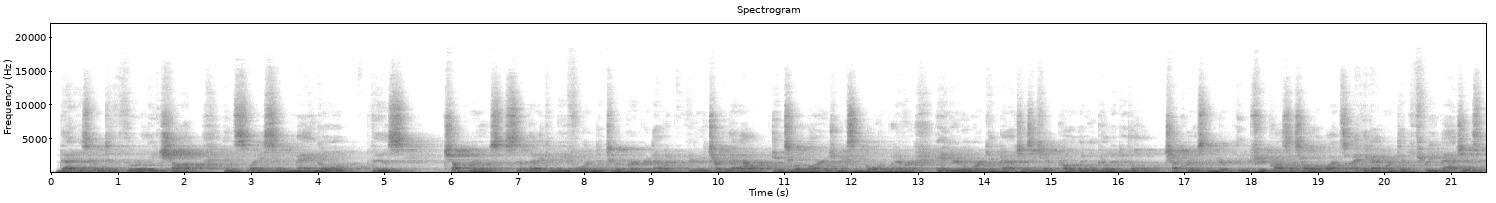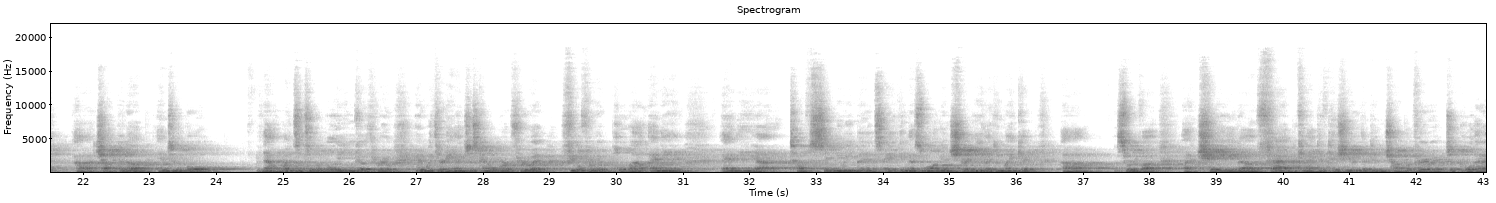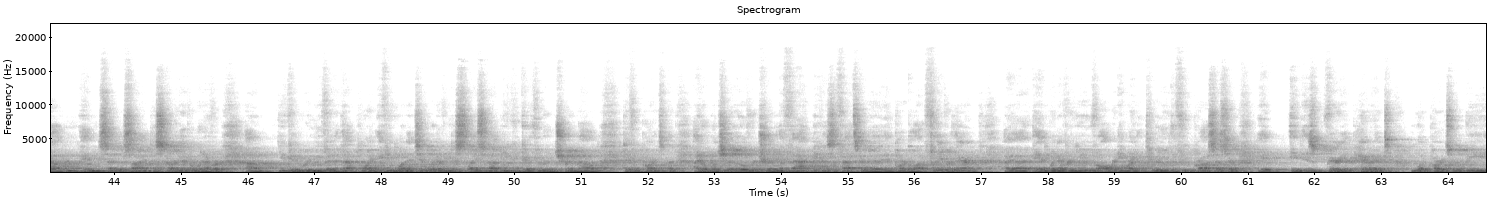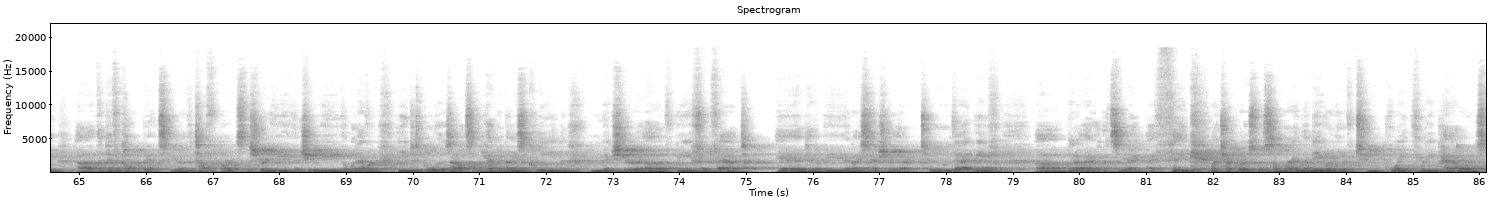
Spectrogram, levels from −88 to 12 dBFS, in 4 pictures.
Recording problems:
echo of what is said; strong; throughout; 140 ms later, 10 dB below the speech
off-mic speech; far
room echo; noticeable; dies away in 0.6 s

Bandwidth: 18.5 kHz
